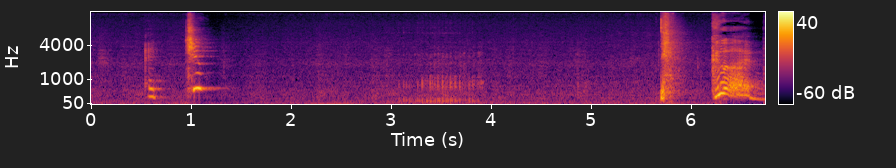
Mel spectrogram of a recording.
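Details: Dog (Emmett) gives several short, sharp sneezes in quick succession, excited at being asked about going for a walk; quiet room noise between sneezes.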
